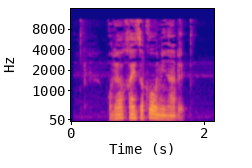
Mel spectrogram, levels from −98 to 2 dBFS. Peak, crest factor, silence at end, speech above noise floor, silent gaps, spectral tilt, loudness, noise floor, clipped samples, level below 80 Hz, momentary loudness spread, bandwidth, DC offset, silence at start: -6 dBFS; 20 dB; 0.45 s; 27 dB; none; -5 dB/octave; -25 LUFS; -51 dBFS; under 0.1%; -56 dBFS; 14 LU; 11.5 kHz; under 0.1%; 0.55 s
